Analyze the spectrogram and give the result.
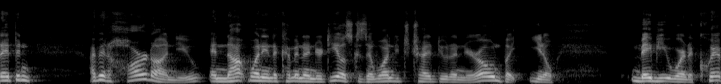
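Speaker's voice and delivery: ordinary talk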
